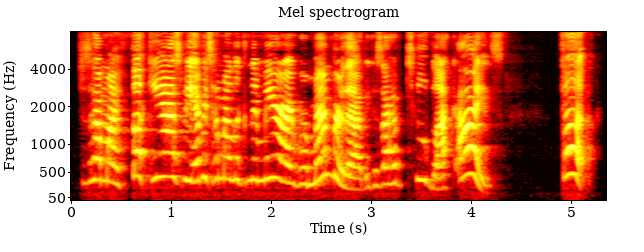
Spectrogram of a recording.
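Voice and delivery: anguished loud. Real, not acted. Recalling beating, depressed.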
